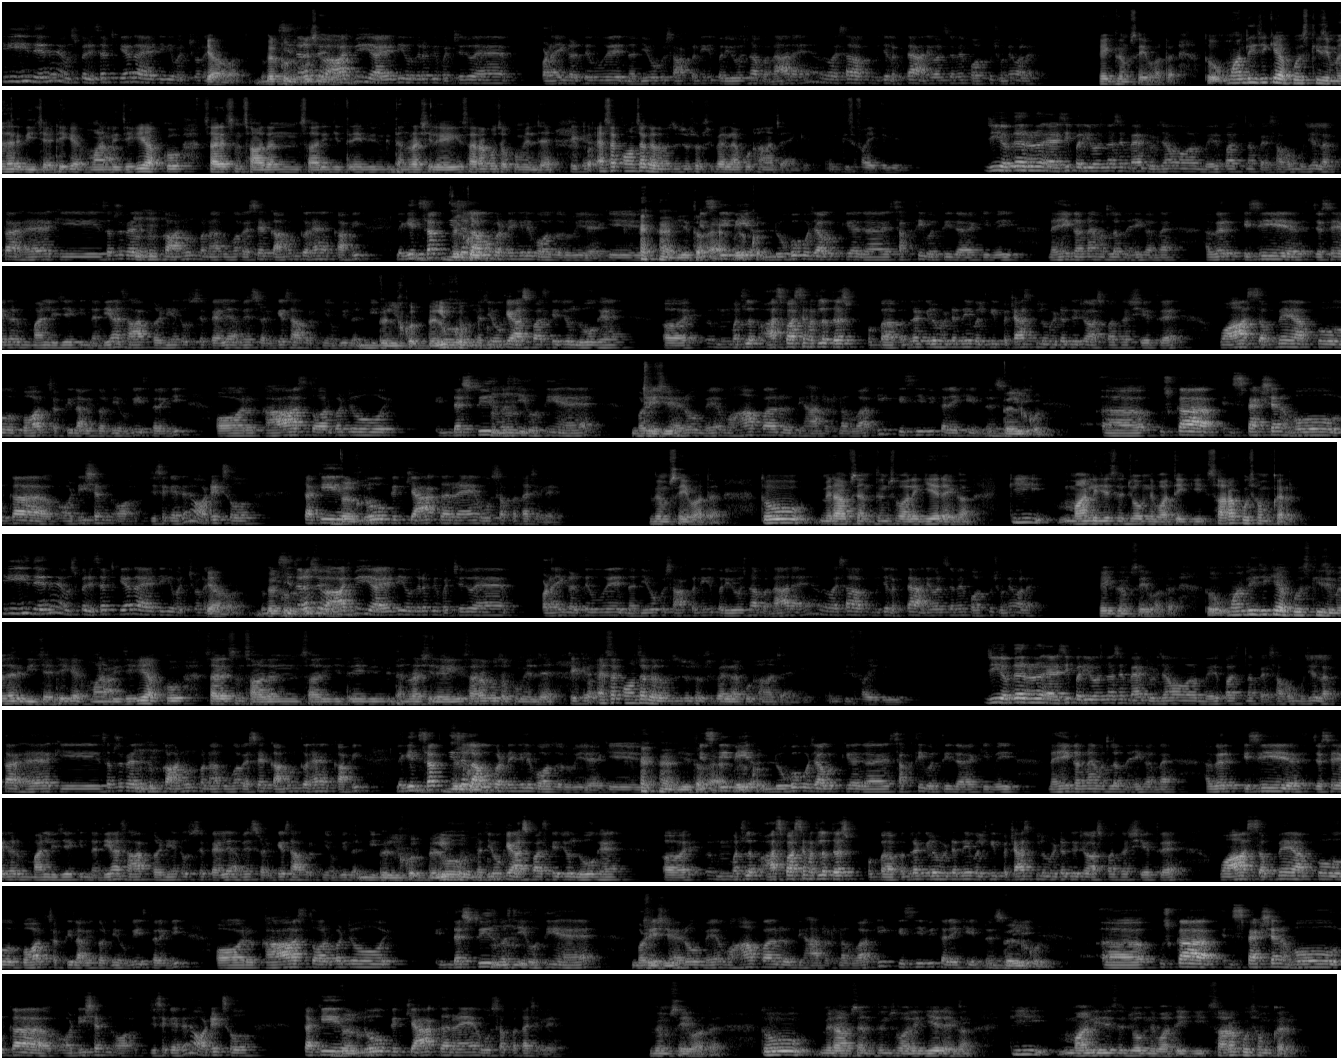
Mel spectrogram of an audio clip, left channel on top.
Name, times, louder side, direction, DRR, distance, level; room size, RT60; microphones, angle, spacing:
voice 1, 0.0-2.1 2.8-5.0 5.4-10.3 14.4-14.5 19.1-19.3 23.2-33.3 33.9-43.9 44.5-46.3 46.8-57.4 57.9-59.4 59.9-63.9 64.5-69.6 70.0-72.5 76.5-76.6, right 1 dB, 15° right, 1 dB, 2.0 m, -37 dB
voice 2, 2.0-3.4 11.0-22.4 28.1-28.5 30.9-31.0 31.2-31.7 33.1-34.4 43.7-45.1 58.4-58.9 59.9-60.3 63.4-64.0 70.2-70.7 73.4-79.9, left 1 dB, 50° left, 5 dB, 1.2 m, -35 dB
8.0 x 5.6 x 4.3 m, 0.38 s
head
